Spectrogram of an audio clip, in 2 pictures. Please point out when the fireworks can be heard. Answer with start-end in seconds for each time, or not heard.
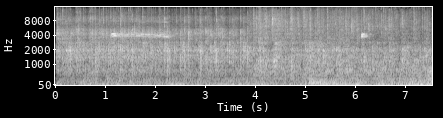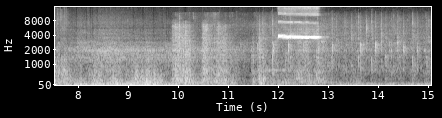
not heard.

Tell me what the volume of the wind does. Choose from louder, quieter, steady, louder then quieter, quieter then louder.
louder then quieter.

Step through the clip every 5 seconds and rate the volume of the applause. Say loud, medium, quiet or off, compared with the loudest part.
loud, loud, medium.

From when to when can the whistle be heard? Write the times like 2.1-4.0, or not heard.
1.1-2.4, 5.0-6.0, 11.9-12.8.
